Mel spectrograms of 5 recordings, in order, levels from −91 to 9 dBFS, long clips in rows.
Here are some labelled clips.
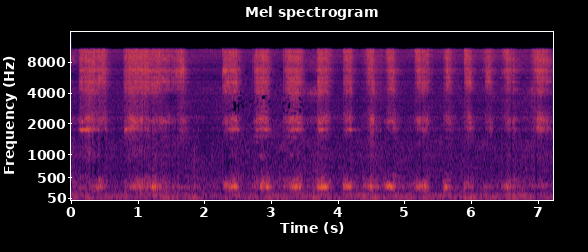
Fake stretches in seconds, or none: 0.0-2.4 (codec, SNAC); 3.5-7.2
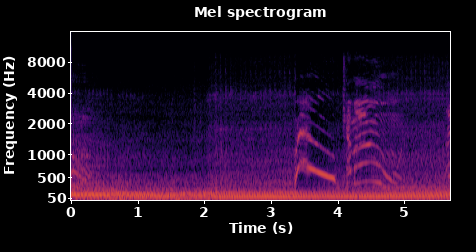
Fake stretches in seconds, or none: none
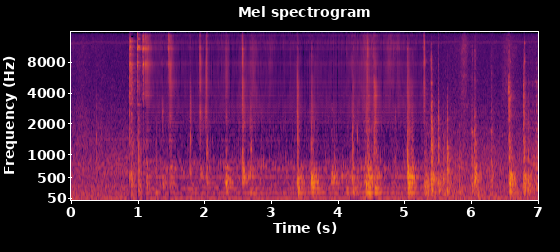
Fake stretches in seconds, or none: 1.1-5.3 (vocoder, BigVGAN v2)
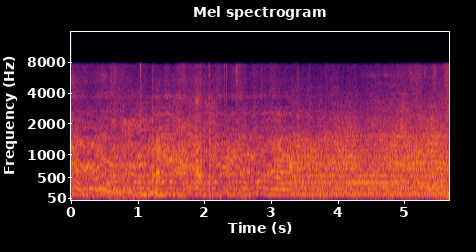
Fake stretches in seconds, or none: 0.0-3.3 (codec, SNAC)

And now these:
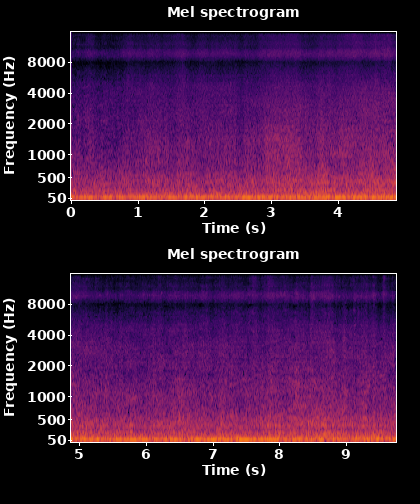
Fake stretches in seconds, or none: 0.8-4.6 (autoencoder, DAC-VAE)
